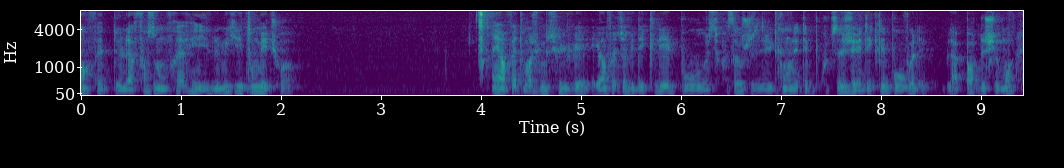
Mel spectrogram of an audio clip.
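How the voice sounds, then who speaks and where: A man's voice: mid-range voice, creaky, slight background noise. A young man from France with a French accent tells a personal story on his vlog, rambling with many fillers and restarts and acting out blows with sound words. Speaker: YouTuber.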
